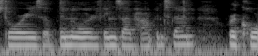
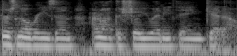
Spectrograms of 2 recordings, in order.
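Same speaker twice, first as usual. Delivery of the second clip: ordinary talk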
